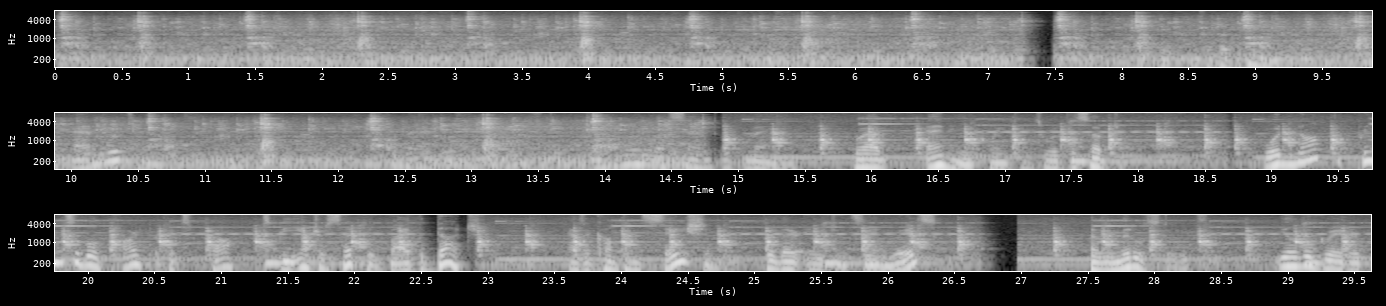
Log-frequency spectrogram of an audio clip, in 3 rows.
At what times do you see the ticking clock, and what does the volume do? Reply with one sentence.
You can hear the ticking clock from 0.0 to 29.5 s, at a steady volume.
